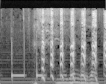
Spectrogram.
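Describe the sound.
A flat, steady telephone line tone left on a call-in line after the caller hung up, briefly heard alone and then sounding beneath continuous talk, with a low hum throughout.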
